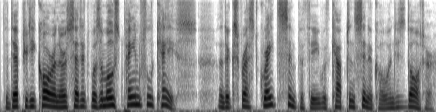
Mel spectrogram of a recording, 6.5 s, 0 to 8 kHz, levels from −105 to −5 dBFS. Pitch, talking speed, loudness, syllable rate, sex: 150 Hz, 185 wpm, -18 LUFS, 5.5 syllables/s, male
